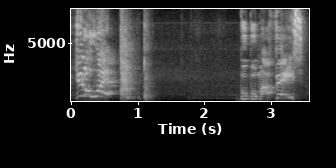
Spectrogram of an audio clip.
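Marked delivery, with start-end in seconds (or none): 0.0-1.3 high, slow outburst; acted exasperation. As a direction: stretch it out as patience snaps. Fed up with the teasing.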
